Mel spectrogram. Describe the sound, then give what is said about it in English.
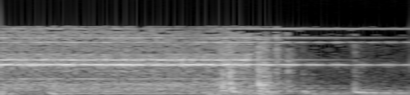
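A telephone rings in the morning at Nero Wolf's residence with a steady, high-pitched electronic bell tone that sustains for about two seconds, with no voices over it. “I was with Wolf in the plant rooms the next morning when the call finally came.”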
